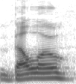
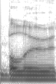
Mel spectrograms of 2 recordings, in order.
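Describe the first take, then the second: First: The name ends with an 'oh' sound. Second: The name ends with an 'oo' sound. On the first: "I would have pronounced it Bellow" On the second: "the History Channel guys say Ballou"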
